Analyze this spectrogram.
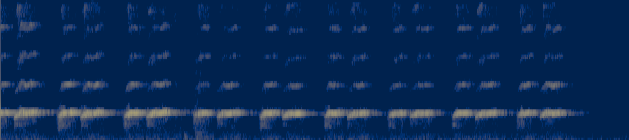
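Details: A pet cockatiel whistles its own version of a children's tune, steady pairs of clear, slightly rising notes about twice per second, each with bright overtones, ending in quiet; no other sounds.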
